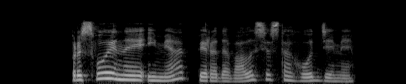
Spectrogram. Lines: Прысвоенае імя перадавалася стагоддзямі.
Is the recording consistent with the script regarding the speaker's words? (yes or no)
yes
